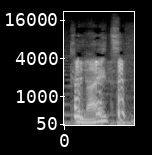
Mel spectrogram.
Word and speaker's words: knight: Knight? – Up next. – Hey, she works at a school. She'll tell you the K is silent.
